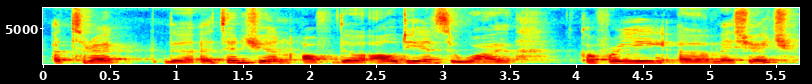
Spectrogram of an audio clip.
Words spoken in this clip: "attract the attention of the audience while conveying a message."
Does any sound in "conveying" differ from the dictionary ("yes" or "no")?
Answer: yes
